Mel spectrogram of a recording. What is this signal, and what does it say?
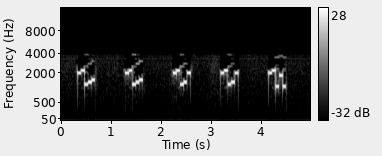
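Five-tone selective call (ZVEI), heard as quick runs of five tones, tones of about 70 ms. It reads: 89345 89345 89348 89348 89272
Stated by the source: Received on an SDR as ZVEI five-tone call, address 89320.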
